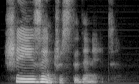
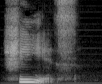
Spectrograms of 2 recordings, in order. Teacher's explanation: all run into each other she is interested in it and there's a semivowel y that links the vowel at the end of she to the vowel at the beginning of is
